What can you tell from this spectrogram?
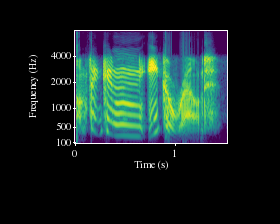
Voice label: request eco, seal fem; vo; Counter Strike Model Pack; CS:GO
